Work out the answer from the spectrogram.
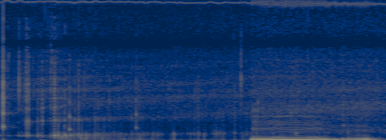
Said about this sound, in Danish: Bobler. Ja, ja. Det ser dyrt ud.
